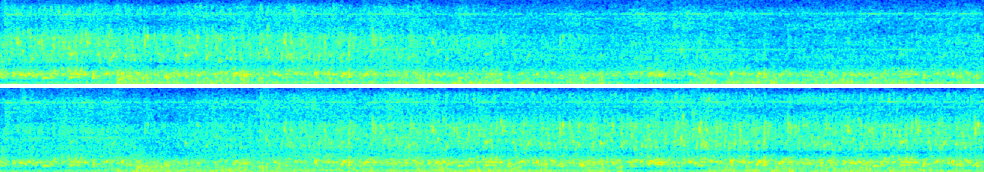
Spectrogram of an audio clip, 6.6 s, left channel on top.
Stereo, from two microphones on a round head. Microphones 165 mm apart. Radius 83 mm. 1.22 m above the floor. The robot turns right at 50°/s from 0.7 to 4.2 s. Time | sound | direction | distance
0.0 | running water | 95° left | ?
